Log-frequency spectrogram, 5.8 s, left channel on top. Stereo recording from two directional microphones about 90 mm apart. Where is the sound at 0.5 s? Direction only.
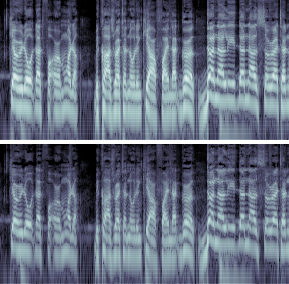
50° left (ahead or behind).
